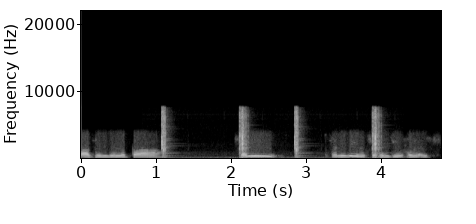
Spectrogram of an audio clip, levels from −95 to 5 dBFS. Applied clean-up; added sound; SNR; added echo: none; Camera; 2 dB; none.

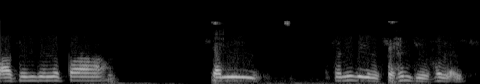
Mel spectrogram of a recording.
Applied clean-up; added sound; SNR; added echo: neural mask model Resemble Enhance denoiser.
